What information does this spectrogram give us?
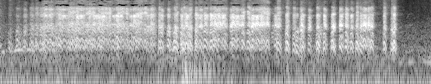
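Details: Arrow-marked babbler eating at a campsite, giving loud, harsh, rasping chatter that runs densely for about three seconds, then breaks into rapid stuttering pulses before stopping abruptly.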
